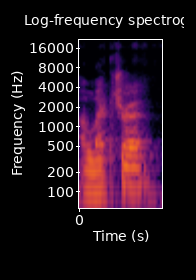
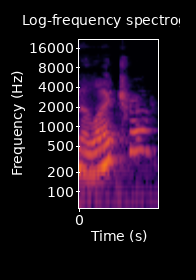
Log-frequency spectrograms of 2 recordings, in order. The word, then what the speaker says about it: Elytra: and stuff like that the uh Electra makes you fly the wings you mean elytra yeah wait am I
